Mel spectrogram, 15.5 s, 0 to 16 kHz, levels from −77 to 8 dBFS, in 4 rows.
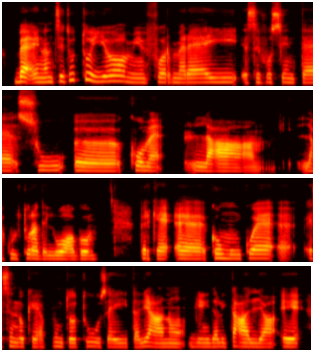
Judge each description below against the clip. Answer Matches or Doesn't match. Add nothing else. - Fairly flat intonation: Matches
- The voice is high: Doesn't match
